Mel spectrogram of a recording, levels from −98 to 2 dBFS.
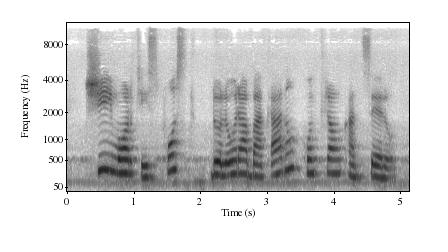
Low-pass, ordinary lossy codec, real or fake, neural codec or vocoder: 10.8 kHz; MP3, 48 kbps; fake; codec, 24 kHz, 0.9 kbps, WavTokenizer, large speech release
